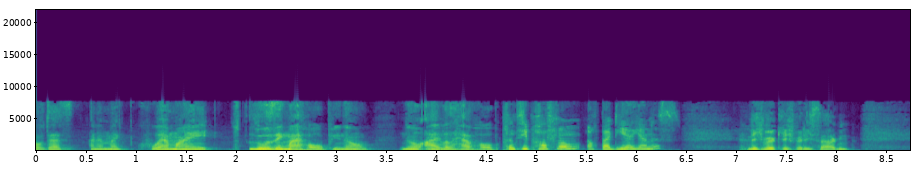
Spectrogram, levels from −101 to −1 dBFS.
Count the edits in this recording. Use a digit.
1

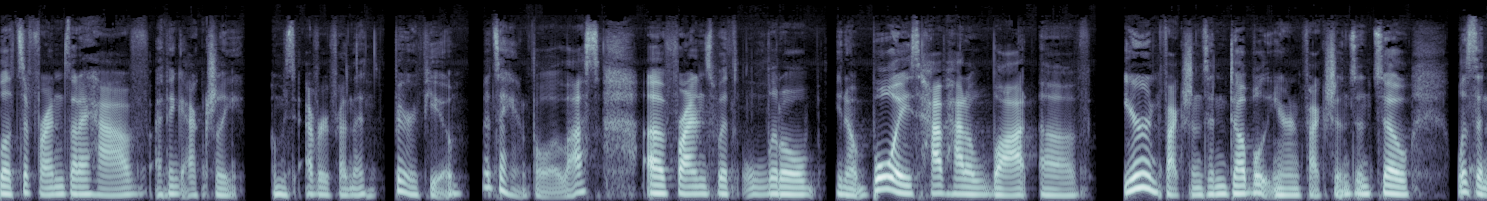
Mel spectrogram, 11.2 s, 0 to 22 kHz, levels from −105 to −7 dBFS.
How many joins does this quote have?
1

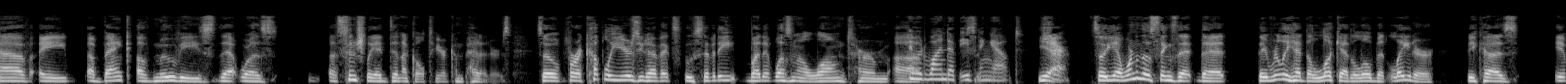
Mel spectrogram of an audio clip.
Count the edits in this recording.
1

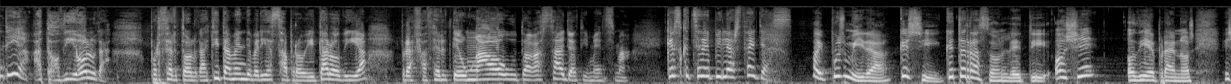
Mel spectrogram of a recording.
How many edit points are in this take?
0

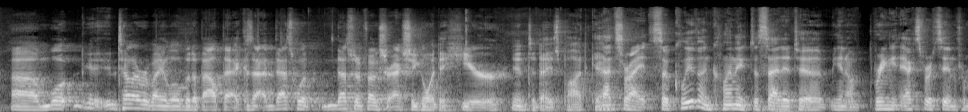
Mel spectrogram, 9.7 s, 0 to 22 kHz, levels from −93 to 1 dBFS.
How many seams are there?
0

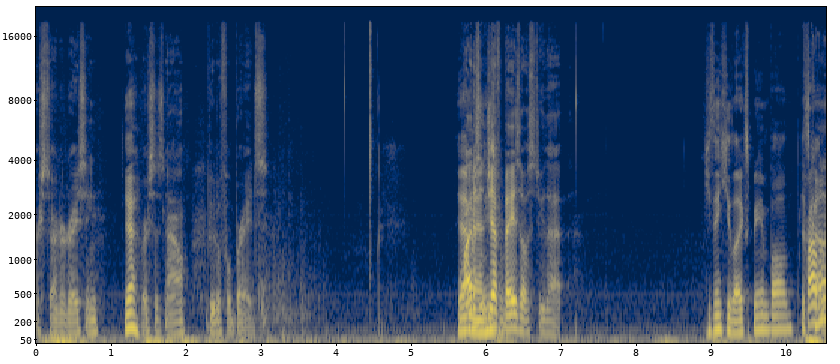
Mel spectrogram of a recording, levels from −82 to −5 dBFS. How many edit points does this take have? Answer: 1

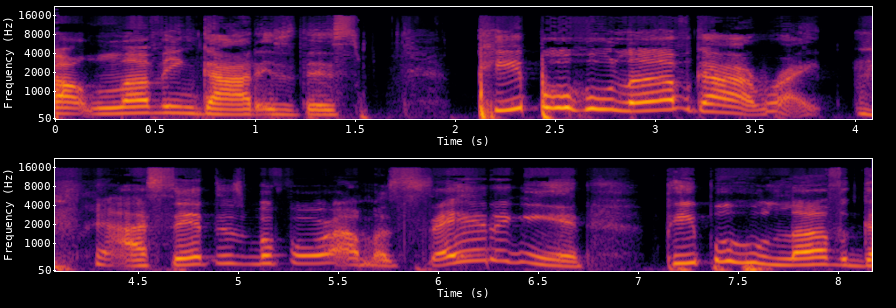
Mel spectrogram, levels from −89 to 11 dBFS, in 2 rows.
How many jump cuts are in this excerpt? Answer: 0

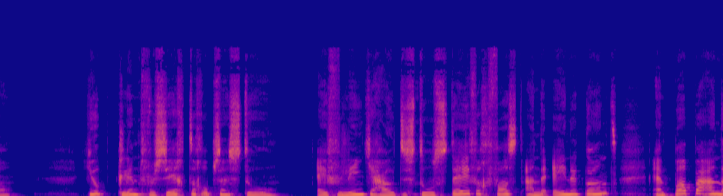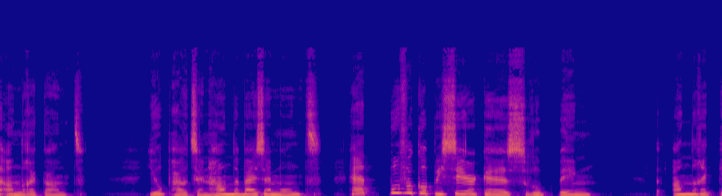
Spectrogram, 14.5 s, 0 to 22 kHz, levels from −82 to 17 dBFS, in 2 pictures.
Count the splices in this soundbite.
1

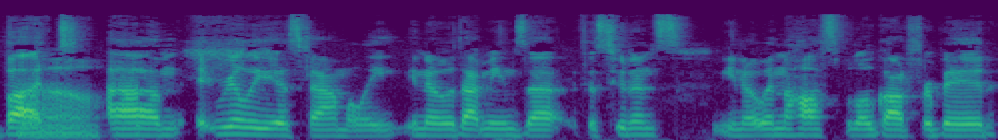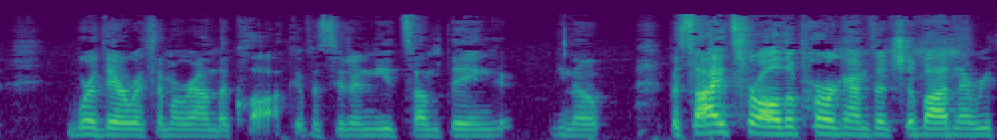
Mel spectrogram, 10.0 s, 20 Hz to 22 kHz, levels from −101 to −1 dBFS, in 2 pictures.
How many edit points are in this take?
1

